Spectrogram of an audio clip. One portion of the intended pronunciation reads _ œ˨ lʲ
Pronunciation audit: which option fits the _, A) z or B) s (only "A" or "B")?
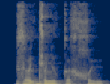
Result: A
